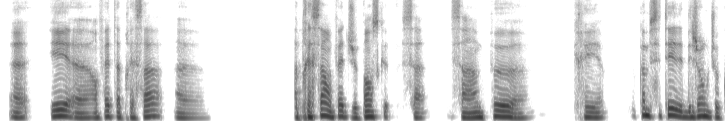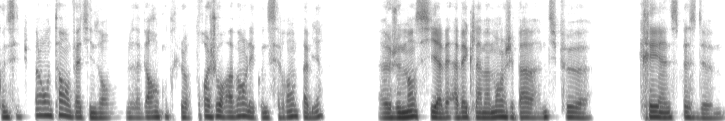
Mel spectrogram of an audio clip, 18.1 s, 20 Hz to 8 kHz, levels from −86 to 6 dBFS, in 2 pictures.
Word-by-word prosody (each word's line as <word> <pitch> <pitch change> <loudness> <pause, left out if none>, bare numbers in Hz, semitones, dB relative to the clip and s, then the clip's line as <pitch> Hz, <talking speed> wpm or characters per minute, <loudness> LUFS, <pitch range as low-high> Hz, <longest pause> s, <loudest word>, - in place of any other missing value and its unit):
heu, 120 0 -2 0.3
et, 150 +1 +4
heu, 115 -4 -2
en 115 0 -3
fait 140 +3 -3
après 115 -1 -4
ça, 140 +7 -2 0.2
heu 105 -2 -7 1.2
après 130 - +2
ça 150 +6 +3
en 145 - +4
fait 135 0 -1
je 115 -2 -3
pense 135 +4 +3
que 135 - -10 0.2
ça 115 -1 -8 0.3
ça 125 -2 -4
a 115 - +1
un 120 +1 +3
peu, 135 -1 +3
heu, 110 - -6 0.6
créé 120 -2 -3 0.5
comme 175 -1 +4
c'était 155 +1 +2
des 125 -1 +1
gens 145 +4 +4
que 130 - -1
je 120 - -2
connaissais 125 +2 -2
depuis 135 +2 -15
pas 165 - -4
longtemps 165 0 +1
en 145 - +1
fait. 125 -2 -4
Ils 115 - +2
nous 115 - -1
ont 115 0 -8
ils 120 - -8
nous 115 - -9
avaient 115 +1 -6
rencontrés 130 +2 -2
genre 115 -3 -3
3 140 - -2
jours 130 -1 +2
avant. 140 +4 +1
On - - +2
les 130 -4 0
connaissait 120 +1 -6
vraiment 130 +5 +1
pas 130 -4 -4
bien. 125 +7 -3 0.7
Heu, 115 0 +1
je 115 +1 +4
me - - +9
demande 135 +4 +8
si 130 -1 +2
avec 115 +1 0
avec 120 0 0
la 120 -2 +1
maman 120 +3 +5
j'ai 125 -1 +1
pas 120 0 -2
un 110 - -12
petit 140 +1 -9
peu, 125 -3 -1
heu, 110 - -8 0.6
créé 130 -1 +4
un 115 -1 +4
espèce 120 -1 -3
de 105 -1 -5
125 Hz, 230 wpm, -24 LUFS, 115-135 Hz, 1.2 s, me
